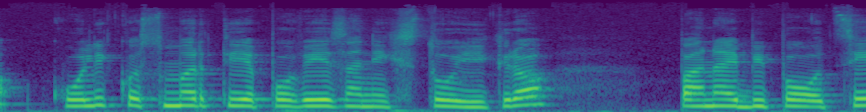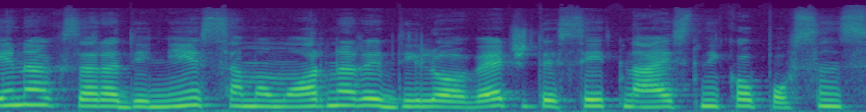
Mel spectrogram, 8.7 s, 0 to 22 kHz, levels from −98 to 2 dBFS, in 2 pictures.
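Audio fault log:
Nothing stood out on listening to this speech recording.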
